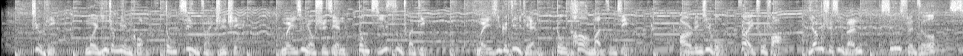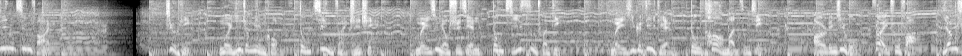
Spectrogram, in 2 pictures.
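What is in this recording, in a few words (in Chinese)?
国语 男声 宣传片 大气浑厚磁性 沉稳; 电视节目宣传片-激情有力; 新选择新精彩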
